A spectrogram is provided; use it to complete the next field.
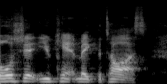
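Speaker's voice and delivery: ordinary delivery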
